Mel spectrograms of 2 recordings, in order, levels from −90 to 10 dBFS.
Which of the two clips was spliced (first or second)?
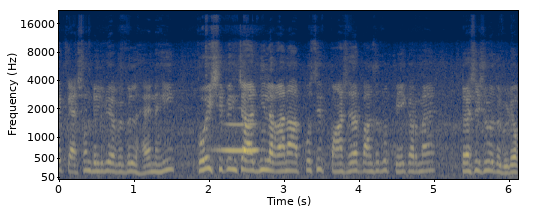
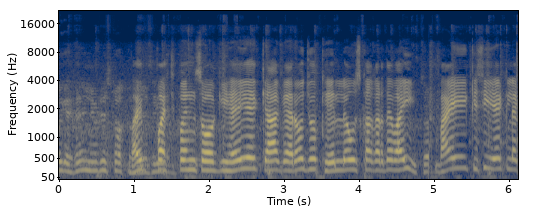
second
